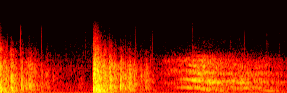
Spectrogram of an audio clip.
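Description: A single gunshot fired to scare off a lion near a camp fire: one abrupt, fairly faint bang with a short rumbling tail, followed by a low murmur.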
